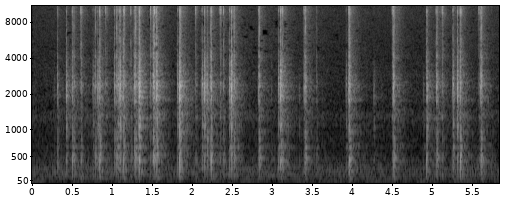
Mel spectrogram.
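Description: Very long curved nails on both hands tap their tips on a flat, solid, glossy dark-brown wood-grain table top. The result is an irregular run of sharp, dry clicks with a bright edge: dense flurries early on, then more spaced-out taps. Each click dies away almost at once.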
